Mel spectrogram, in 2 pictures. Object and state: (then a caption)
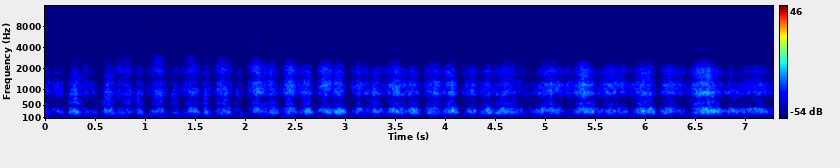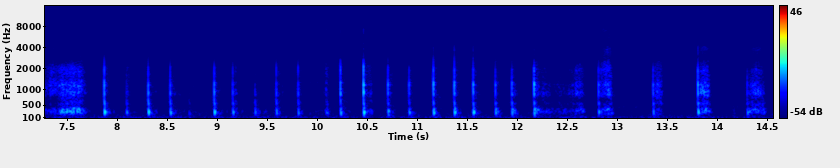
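Cloth-bound hardcover book. A wooden pencil scratches steadily across the cover of a large, solid, red cloth-covered hardcover book for about eight seconds, giving a dense, rustling scrape. It then switches to a quick series of sharp, dry taps on the same cover, each one short and separate with quiet gaps between.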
